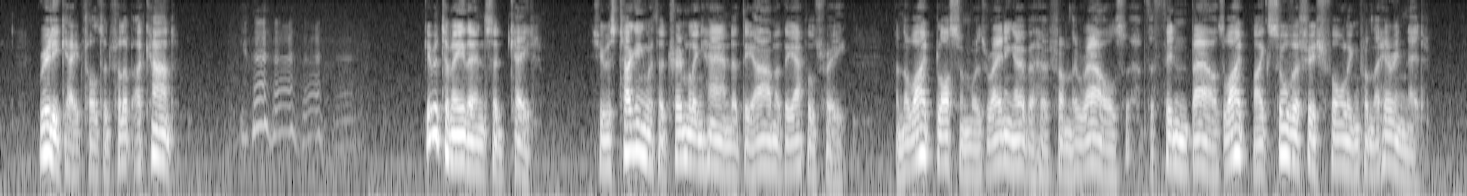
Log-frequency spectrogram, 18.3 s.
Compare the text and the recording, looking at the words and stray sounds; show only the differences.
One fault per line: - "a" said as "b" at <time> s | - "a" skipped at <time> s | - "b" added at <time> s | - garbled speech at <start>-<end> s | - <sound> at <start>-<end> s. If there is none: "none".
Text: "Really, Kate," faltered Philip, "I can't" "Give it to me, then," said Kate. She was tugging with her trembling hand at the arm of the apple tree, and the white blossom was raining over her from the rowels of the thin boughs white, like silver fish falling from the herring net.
- laugh at 3.0-4.4 s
